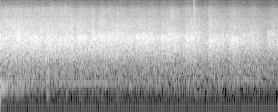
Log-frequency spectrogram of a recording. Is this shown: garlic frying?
no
